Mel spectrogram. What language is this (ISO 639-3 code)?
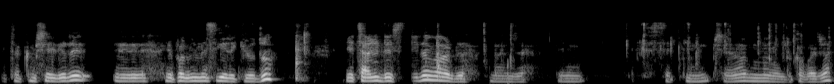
tur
